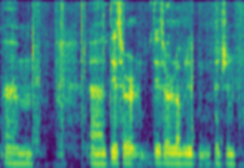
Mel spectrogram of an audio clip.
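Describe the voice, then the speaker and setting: The man's voice sits very deep and low. His intonation is monotone and flat. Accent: Irish. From Ireland, Galway. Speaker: pigeon and poultry keeper. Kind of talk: tutorial. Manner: hesitant, many fillers.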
